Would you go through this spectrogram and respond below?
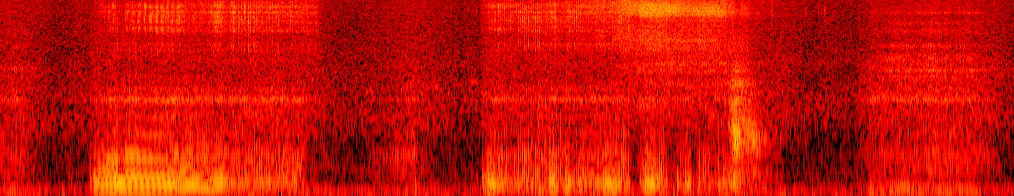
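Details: Loud, rattling snores in long bursts with quieter gaps, from a sleeping adult boyfriend described as drunk; heavy snoring.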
